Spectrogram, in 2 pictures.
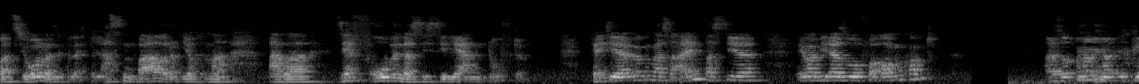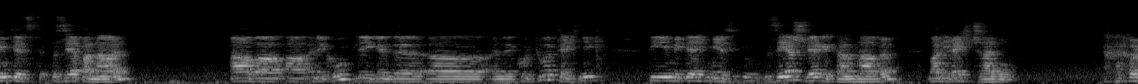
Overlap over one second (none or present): none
